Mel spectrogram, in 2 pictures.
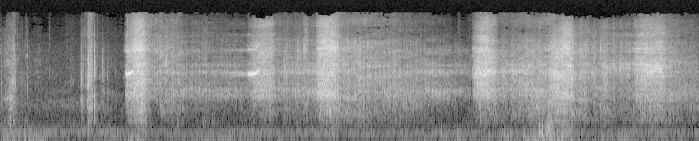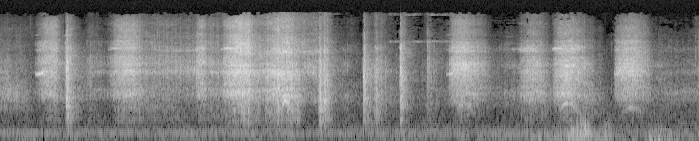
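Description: Brushless RC stadium truck driven in a series of short, irregular throttle bursts, its electric motor whining and its tyres scrabbling on rough asphalt.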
